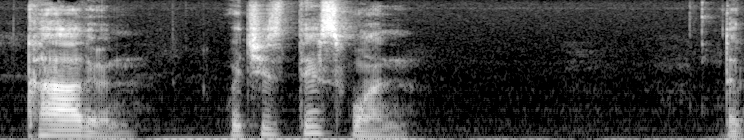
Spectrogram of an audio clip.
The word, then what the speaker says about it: Karun: Karun. Okay, it's spelled Karun there. Here, here it says. Going over what is called the Karun River. He says Karun. Karon, he says, but it's actually Karun.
